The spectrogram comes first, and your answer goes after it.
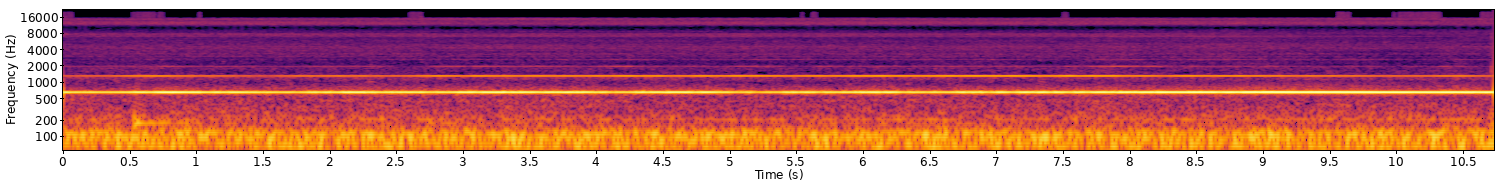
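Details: Gas water heater, just over a year old, with an expansion tank at 50 PSI: steady pure whistling whine over a soft burner rumble. It occurs only while the burner fires and is not relieved by releasing pressure.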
